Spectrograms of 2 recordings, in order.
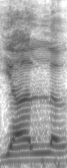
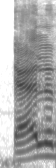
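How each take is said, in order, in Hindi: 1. यह स्वर से पहले 'y' ग्लाइड से शुरू होता है। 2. यह साधारण 'e' स्वर से शुरू होता है।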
